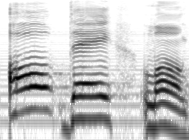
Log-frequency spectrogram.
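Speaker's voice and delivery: normal talking voice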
